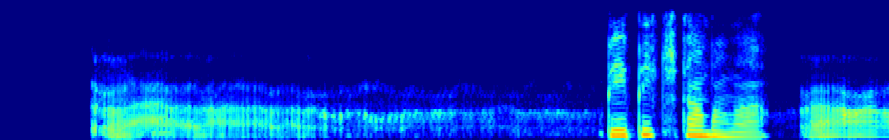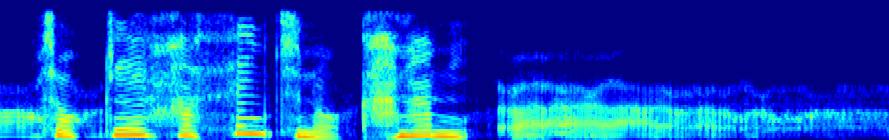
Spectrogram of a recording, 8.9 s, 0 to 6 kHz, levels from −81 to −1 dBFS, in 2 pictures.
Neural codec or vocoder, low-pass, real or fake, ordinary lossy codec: autoencoder, 44.1 kHz, a latent of 192 numbers a frame, MeloTTS; 5.4 kHz; fake; AAC, 48 kbps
